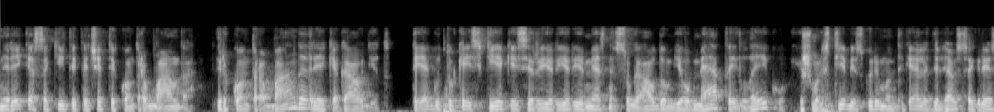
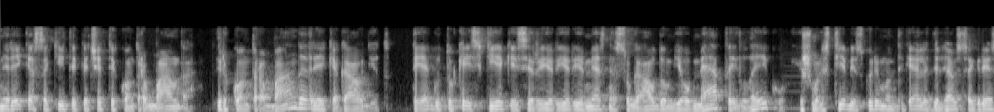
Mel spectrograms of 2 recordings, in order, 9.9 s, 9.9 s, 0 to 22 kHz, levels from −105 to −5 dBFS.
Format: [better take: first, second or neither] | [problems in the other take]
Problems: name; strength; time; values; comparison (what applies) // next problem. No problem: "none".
second | noise reduction (neural mask model Resemble Enhance denoiser)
